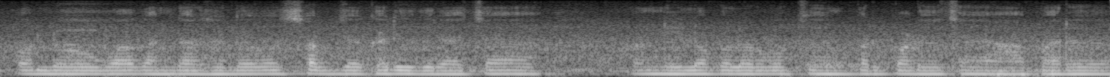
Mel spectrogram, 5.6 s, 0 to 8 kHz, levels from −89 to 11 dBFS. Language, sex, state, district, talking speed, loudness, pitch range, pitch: Hindi, male, Rajasthan, Nagaur, 195 wpm, -15 LUFS, 130-135 Hz, 130 Hz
